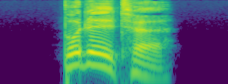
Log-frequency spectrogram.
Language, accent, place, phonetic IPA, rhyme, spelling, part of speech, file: German, Germany, Berlin, [ˈbʊdl̩tə], -ʊdl̩tə, buddelte, verb, De-buddelte.ogg
- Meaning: inflection of buddeln: 1. first/third-person singular preterite 2. first/third-person singular subjunctive II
